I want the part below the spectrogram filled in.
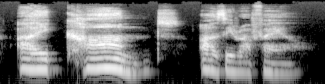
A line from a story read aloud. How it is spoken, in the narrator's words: he says quietly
